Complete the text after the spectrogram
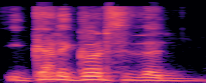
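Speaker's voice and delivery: mock his acting tough; mock tough-guy voice. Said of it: "this weird thing with his mouth and his voice".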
